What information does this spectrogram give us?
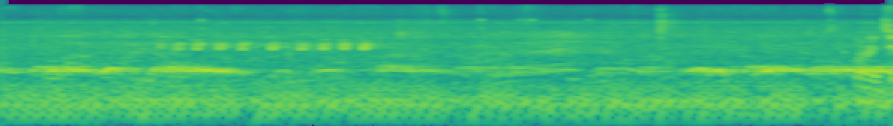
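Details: Spotted dove decoy bird from Bến Tre, old and sold to a new owner, gives soft low coo phrases in a run, while a quick series of high thin chirps sounds in the background.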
